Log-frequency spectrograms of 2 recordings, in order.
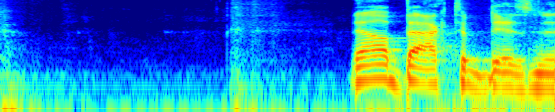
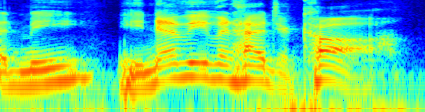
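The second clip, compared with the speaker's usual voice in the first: movie character voice; 3 semitones higher than usual. Retold or imitated. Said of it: "Is this now my voice again".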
